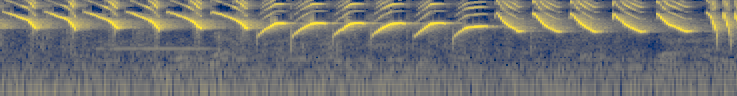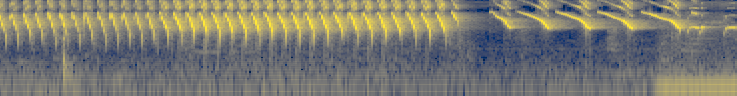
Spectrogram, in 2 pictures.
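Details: Canary song meant as a master recording for young birds: repeated swooping descending whistles, then a rapid buzzing roll, then more swooping notes, with a faint low hum near the end.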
